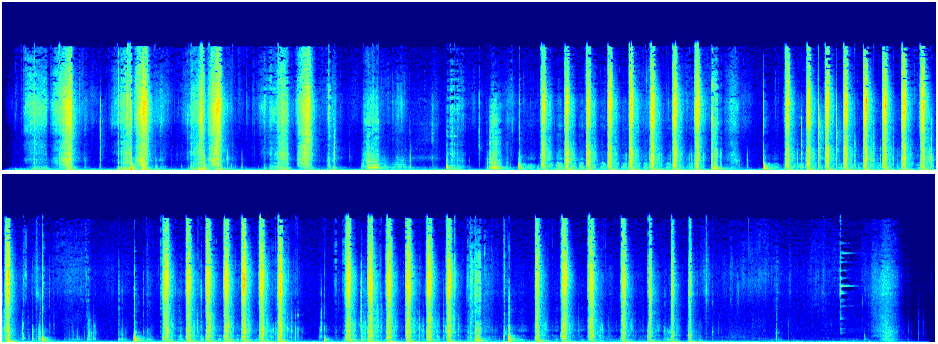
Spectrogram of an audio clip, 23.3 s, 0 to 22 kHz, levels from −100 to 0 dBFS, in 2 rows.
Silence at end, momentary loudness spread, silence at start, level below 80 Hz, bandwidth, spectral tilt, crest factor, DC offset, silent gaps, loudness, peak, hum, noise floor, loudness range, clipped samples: 0.55 s; 18 LU; 0.25 s; -56 dBFS; 17 kHz; -0.5 dB/octave; 30 dB; under 0.1%; none; -30 LUFS; -6 dBFS; none; -69 dBFS; 9 LU; under 0.1%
